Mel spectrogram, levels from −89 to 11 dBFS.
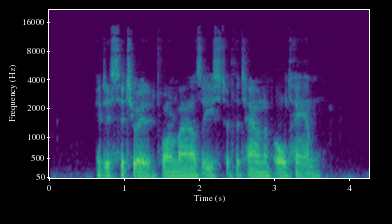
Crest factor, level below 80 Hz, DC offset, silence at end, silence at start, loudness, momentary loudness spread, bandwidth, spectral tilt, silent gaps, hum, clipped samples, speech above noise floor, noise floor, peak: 18 dB; -38 dBFS; under 0.1%; 0.65 s; 0.65 s; -21 LUFS; 8 LU; 14.5 kHz; -6.5 dB/octave; none; none; under 0.1%; 37 dB; -56 dBFS; -4 dBFS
